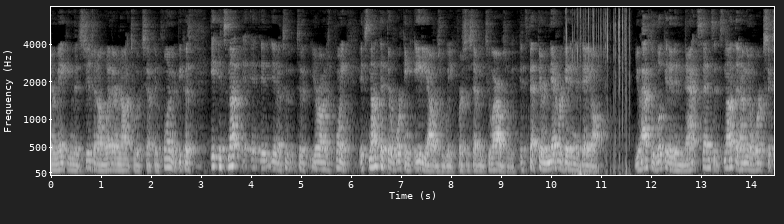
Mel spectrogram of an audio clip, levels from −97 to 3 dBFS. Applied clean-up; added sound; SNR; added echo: none; Domestic sounds, home sounds; 14 dB; reverberation time 0.6 s.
